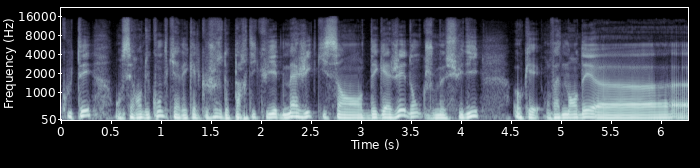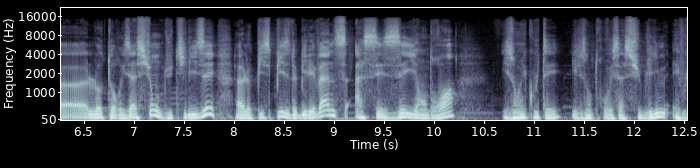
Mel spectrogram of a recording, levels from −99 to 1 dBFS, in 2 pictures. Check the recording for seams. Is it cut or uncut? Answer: uncut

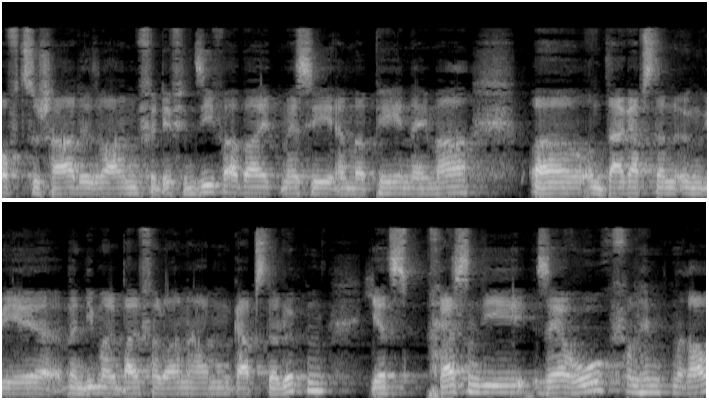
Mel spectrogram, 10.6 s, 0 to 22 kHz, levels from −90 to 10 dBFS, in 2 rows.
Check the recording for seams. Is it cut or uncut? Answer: uncut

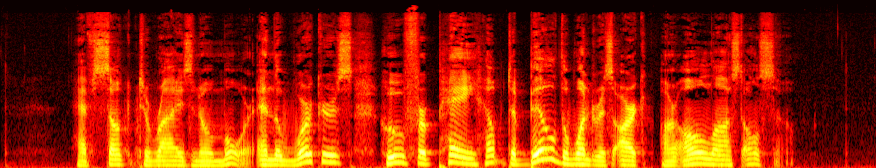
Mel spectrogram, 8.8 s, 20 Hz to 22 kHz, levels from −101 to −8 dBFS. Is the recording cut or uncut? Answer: cut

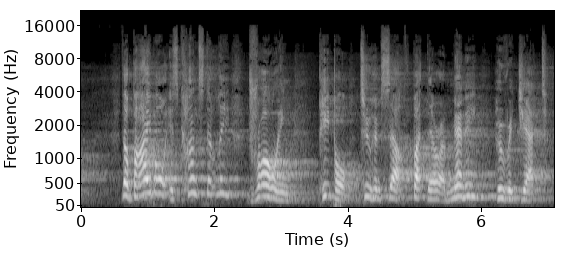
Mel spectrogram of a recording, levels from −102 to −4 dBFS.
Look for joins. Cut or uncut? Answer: uncut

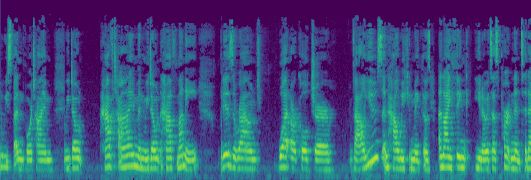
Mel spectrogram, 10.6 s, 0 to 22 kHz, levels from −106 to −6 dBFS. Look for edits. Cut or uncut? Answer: cut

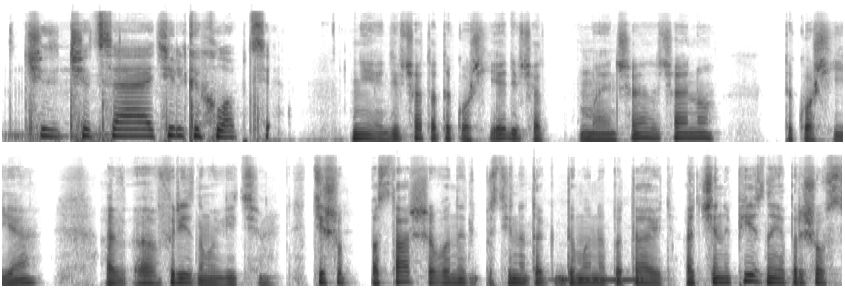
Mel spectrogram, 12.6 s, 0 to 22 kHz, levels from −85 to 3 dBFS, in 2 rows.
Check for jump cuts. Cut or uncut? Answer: uncut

